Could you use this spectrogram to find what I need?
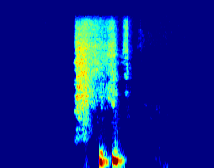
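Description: A middle-aged woman makes a short murmur, heard through an online call.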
